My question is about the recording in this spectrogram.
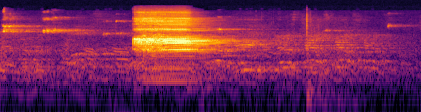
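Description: A gymnasium buzzer sounds once, briefly, about a second in, and echoes in the gym.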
